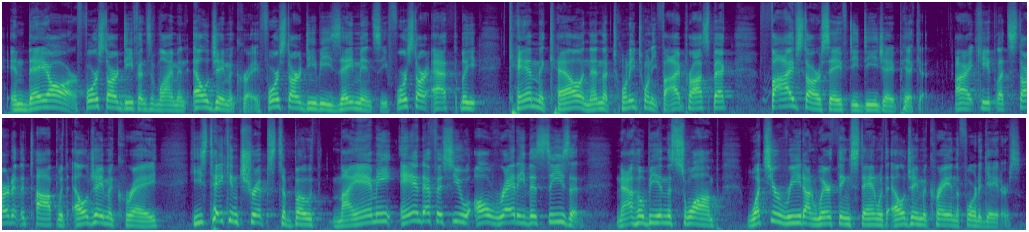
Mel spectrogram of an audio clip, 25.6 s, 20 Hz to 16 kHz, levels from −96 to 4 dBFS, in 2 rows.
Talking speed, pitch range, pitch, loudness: 155 wpm, 140-190 Hz, 160 Hz, -24 LUFS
